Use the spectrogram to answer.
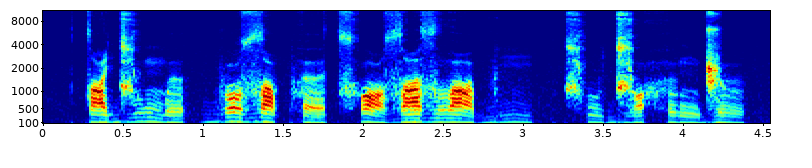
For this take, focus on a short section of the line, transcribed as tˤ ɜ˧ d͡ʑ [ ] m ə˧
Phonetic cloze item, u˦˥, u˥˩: u˦˥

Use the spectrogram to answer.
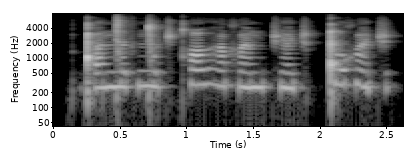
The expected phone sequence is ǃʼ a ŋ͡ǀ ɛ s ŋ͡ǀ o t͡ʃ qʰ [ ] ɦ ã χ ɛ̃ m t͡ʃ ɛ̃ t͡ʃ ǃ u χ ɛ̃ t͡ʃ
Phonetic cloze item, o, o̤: o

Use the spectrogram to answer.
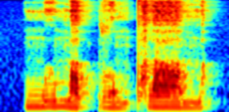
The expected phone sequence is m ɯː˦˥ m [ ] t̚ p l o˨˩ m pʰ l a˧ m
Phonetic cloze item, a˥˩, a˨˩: a˨˩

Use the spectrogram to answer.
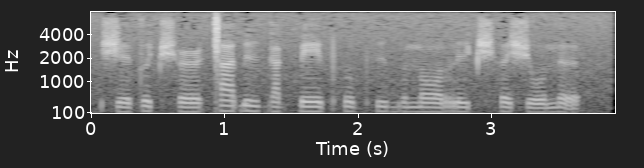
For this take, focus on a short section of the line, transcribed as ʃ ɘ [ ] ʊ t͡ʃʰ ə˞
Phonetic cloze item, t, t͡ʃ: t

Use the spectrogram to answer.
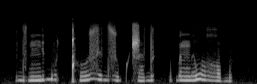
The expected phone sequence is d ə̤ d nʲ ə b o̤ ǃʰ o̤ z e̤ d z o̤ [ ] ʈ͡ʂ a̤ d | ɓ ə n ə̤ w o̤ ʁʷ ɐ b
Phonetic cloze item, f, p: p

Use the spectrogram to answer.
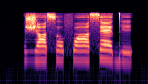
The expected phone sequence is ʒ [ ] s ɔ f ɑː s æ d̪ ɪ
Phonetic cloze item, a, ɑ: ɑ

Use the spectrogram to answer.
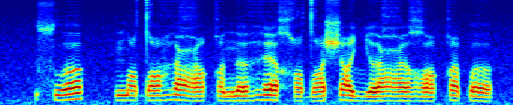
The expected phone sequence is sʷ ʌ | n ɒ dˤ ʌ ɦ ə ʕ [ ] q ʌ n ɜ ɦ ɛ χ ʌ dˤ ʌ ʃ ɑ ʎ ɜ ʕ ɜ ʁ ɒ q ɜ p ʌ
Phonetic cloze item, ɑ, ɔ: ɑ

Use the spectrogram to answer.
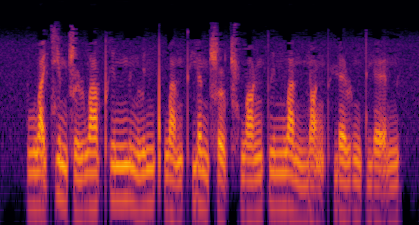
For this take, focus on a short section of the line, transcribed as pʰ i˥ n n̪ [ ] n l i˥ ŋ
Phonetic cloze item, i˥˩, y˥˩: y˥˩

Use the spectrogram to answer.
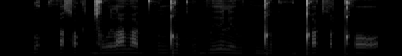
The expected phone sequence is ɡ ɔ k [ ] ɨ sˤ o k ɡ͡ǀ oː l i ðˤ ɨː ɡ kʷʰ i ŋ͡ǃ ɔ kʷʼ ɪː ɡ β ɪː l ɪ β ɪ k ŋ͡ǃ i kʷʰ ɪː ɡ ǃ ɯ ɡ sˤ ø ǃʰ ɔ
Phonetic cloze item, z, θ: θ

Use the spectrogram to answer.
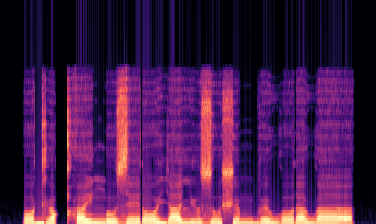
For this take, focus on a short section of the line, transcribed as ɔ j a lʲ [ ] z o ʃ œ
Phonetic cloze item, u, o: o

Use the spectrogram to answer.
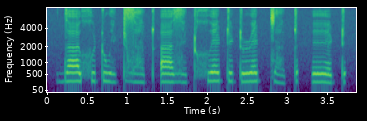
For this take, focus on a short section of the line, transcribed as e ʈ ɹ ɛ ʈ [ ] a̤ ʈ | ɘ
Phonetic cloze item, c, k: c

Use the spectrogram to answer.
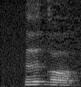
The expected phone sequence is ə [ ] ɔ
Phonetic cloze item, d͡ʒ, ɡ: ɡ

